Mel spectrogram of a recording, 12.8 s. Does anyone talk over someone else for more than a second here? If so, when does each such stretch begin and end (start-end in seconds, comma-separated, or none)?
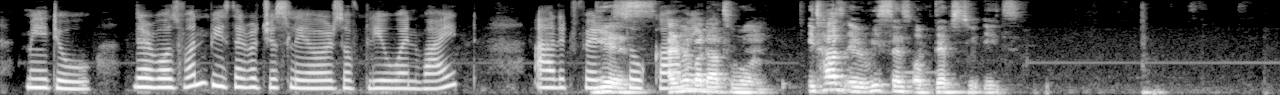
5.9-7.2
